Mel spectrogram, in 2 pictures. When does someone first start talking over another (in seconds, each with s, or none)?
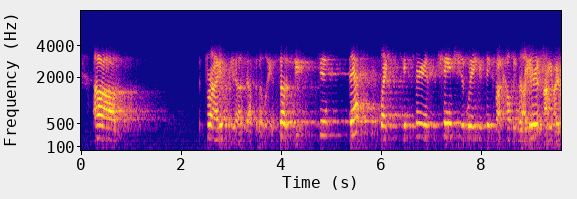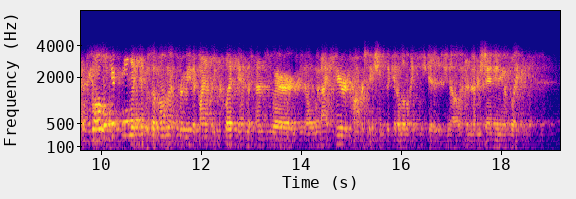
8.8 s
